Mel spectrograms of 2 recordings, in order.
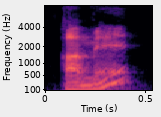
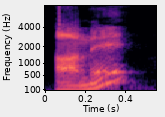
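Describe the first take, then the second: First: Said as a question with exaggerated pitch movement. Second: The same.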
